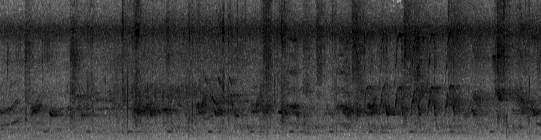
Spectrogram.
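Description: Birds chirping and calling, with many short high chirps overlapping throughout and a lower note repeated two or three times a second.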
